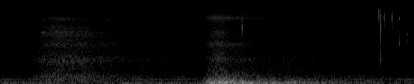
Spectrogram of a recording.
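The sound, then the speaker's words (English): A slow, deep human breath taken during a guided breathing moment: a soft, airy inhale, then a louder, rougher exhale with a snort-like edge, followed by a few faint clicks. Quiet throughout, with no talk. “So take in a deep breath.”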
